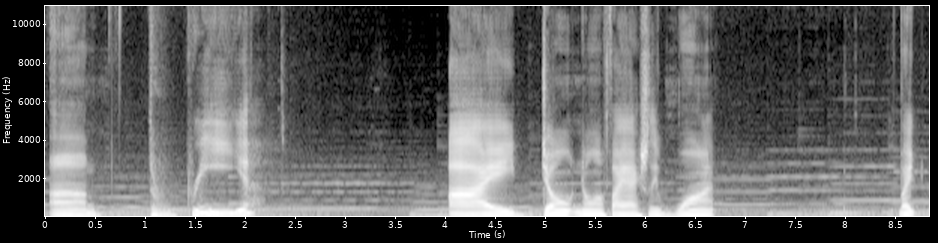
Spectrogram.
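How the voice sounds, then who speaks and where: A male streamer in casual live-stream chat, answering viewers in a halting, think-aloud way. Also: lowish voice, animated, faint music behind.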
